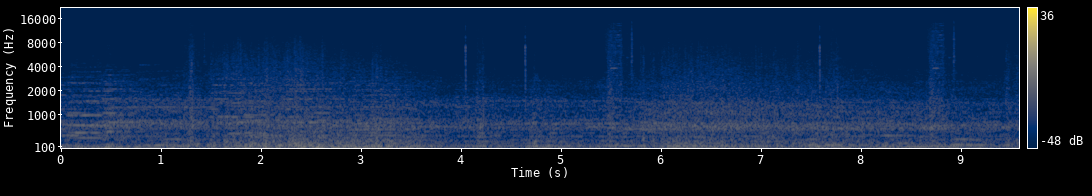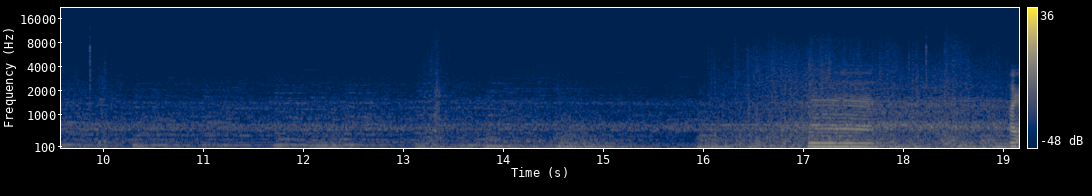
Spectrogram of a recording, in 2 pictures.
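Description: Scattered musket volleys and booming artillery fire rumble through a Napoleonic-era battle in the strategy game Master of Command, with sharp cracks repeating irregularly over a steady low battlefield din, loudest toward the end.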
